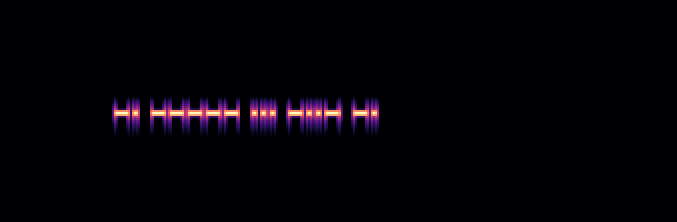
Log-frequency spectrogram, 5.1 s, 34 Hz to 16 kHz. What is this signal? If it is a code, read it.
Morse code, heard as a keyed tone, about 36 wpm, 700 Hz. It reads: N0SXN
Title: USA Call Signs - 5 Characters - Repeated 2x - 35wpm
